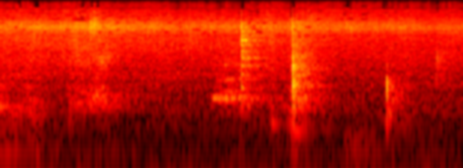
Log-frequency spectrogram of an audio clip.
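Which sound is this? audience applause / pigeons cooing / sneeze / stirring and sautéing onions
stirring and sautéing onions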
